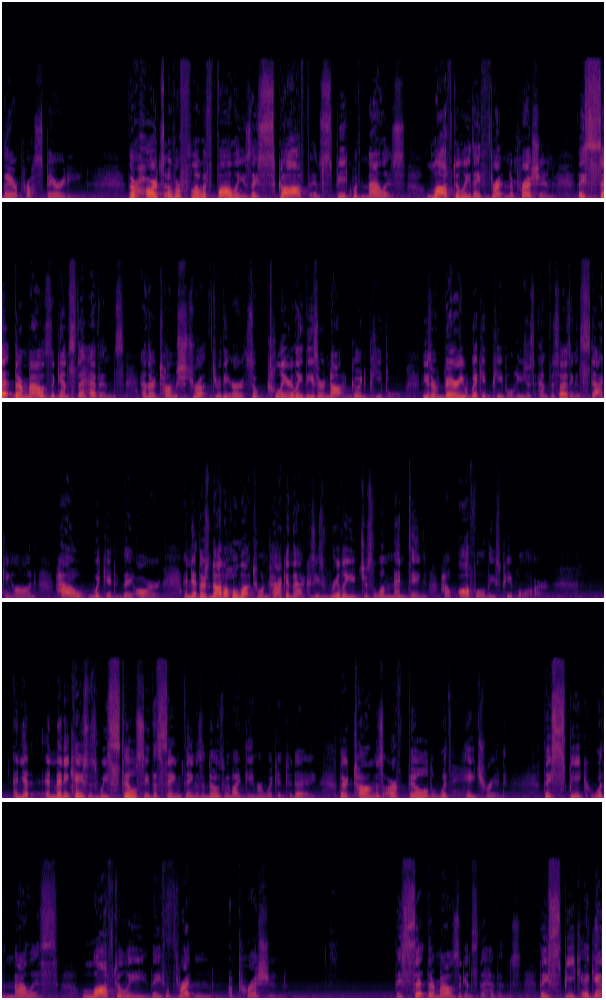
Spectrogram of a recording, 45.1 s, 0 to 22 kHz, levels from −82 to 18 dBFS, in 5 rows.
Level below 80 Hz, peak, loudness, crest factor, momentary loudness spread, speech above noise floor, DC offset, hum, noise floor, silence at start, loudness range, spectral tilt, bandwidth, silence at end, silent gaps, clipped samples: -64 dBFS; -12 dBFS; -35 LUFS; 22 dB; 19 LU; 24 dB; under 0.1%; none; -59 dBFS; 0 s; 9 LU; -5 dB/octave; 15.5 kHz; 0 s; none; under 0.1%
